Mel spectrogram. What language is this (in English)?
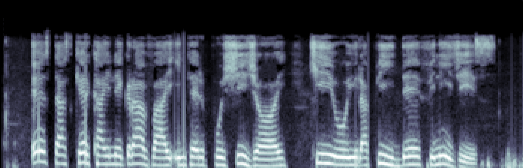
Esperanto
